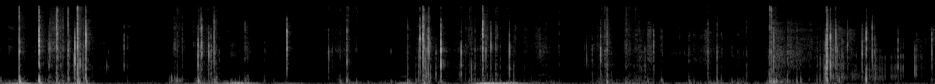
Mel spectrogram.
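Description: A small crinkly plastic Blu Tack packet is crumpled and crinkled in the hand close to the microphone. Bright, crackly crinkles come in irregular bursts with short quiet gaps between them.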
